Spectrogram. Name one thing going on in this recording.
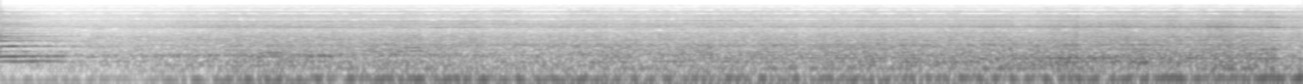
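A passing locomotive roars by right alongside.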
